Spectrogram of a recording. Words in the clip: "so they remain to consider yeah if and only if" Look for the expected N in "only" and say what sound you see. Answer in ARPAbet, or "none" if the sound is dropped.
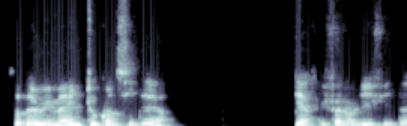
none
